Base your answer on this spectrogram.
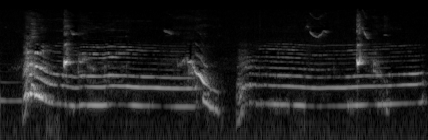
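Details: Lily, a pet dog, howling at random: long sustained harmonic tones holding steady, with a brief gap near the middle before a second drawn-out howl begins.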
